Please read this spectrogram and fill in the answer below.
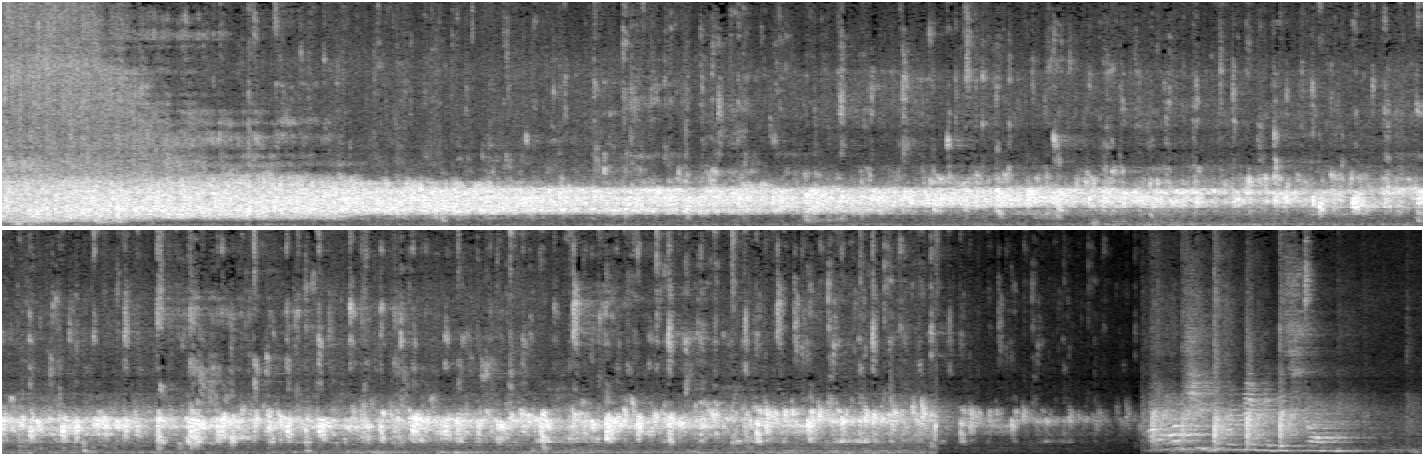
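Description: An audience applauding, dense and steady at first, then thinning into scattered individual claps that die away near the end.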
